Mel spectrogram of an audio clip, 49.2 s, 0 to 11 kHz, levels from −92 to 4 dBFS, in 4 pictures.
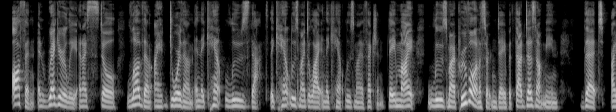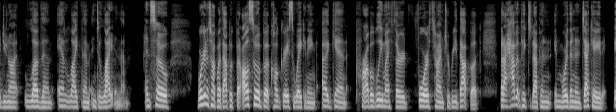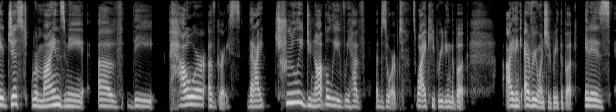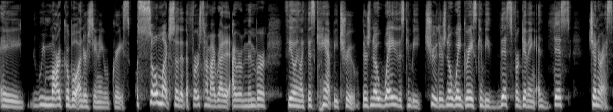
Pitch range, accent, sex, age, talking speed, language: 160-205 Hz, American, female, 30-49, 205 wpm, English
